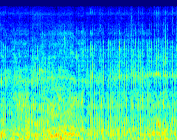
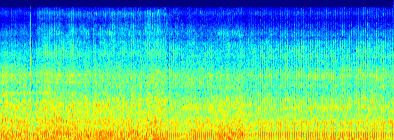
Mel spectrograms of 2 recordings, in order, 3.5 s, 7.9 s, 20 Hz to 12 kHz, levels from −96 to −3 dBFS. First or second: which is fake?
first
